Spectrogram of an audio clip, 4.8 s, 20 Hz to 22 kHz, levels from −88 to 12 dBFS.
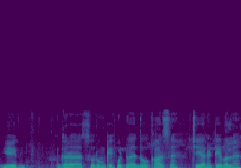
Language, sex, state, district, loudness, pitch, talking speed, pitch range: Hindi, male, Bihar, Bhagalpur, -37 LUFS, 135 Hz, 160 wpm, 130-140 Hz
